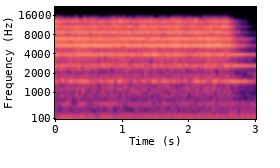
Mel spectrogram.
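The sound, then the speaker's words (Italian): A bell at a door rings in one continuous, loud, high-pitched peal for nearly three seconds, then stops and its tone fades away quickly. No voices are heard. “Corre, corre, suona sta tronfa, o vedi sta porta e suona sta campana.”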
